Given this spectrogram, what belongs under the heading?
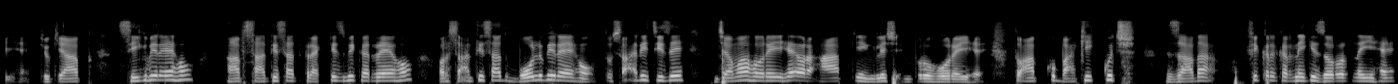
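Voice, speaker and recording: A man teaching English in Hindi who reads the English example sentences slowly and deliberately and keeps calling his viewers friends. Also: fairly high pitch, smooth, no room sound, lo-fi sound. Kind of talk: explaining a textbook lesson to viewers.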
